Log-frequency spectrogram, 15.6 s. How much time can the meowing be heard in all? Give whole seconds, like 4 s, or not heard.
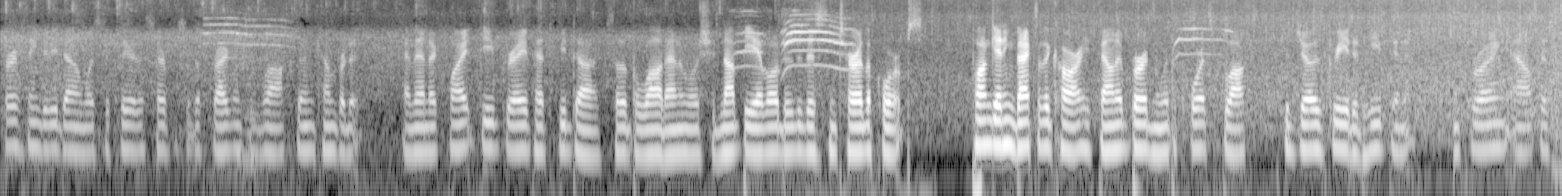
3 s.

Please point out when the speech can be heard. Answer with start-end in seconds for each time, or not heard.
0.1-15.5.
